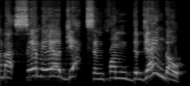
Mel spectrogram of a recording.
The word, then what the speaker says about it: Django: Samuel Jackson from the Django the D is silent so it's just D Jango but in the meantime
